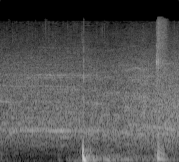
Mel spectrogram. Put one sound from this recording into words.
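A body thuds onto a wrestling mat.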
